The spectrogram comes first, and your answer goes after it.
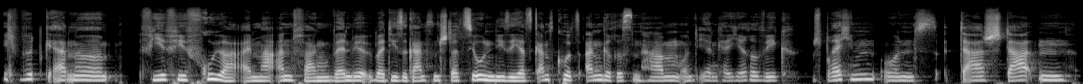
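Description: A woman hosting a podcast interview, asking long and measured questions. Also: fairly low pitch, steady tone, darkish tone.

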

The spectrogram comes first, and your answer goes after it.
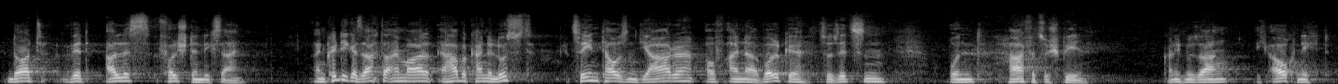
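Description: A man delivers a sermon in an earnest, deliberate manner, leaning on each quoted verse with slow emphasis. His voice sits at an ordinary middle pitch. It rings out with the long reverb of a large hall or church. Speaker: preacher.

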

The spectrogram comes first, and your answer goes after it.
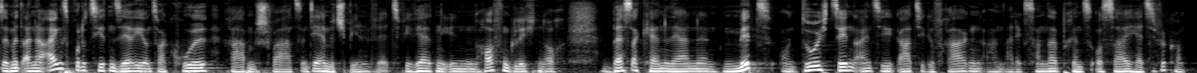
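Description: A man's voice: lowish voice, dark tone. A man hosting a podcast interview in a chatty, enthusiastic, casual way.

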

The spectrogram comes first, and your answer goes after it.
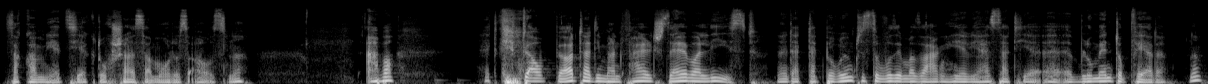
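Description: A man's voice: mid-range voice, normal speed, gravelly, dark tone, breathy edge, no echo, clean studio sound. A man hosting a podcast in a rambling, wry casual monologue, often mimicking how people pronounce words. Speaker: podcast host.

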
